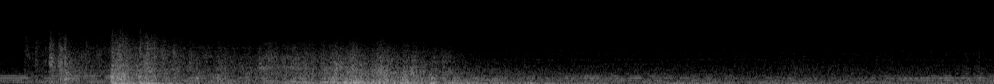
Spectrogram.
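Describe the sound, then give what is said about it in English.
A loud rolling rumble of thunder builds and fades over several seconds, then steady rain hisses on alone. No voices. “I have a feeling it's going to rain.”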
